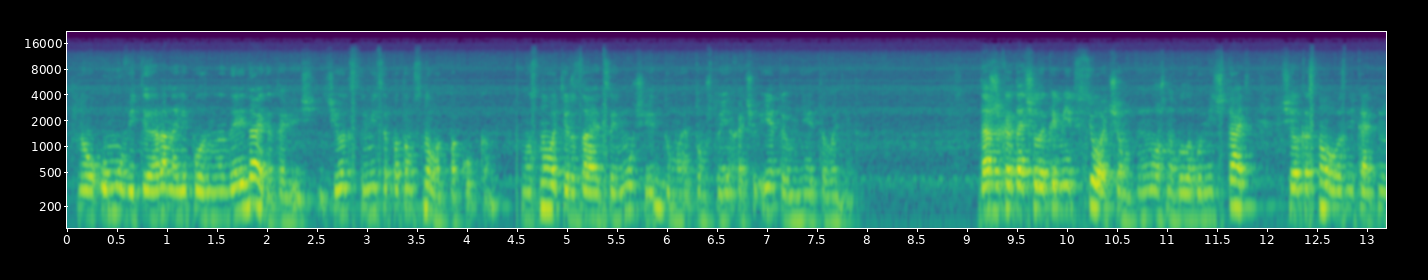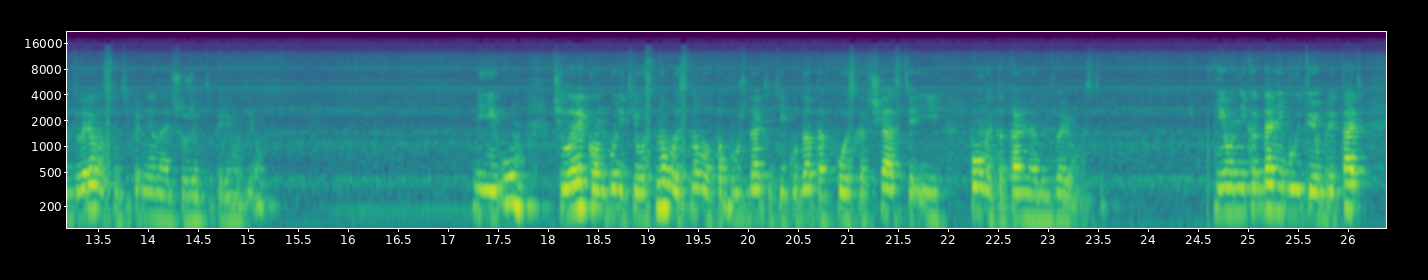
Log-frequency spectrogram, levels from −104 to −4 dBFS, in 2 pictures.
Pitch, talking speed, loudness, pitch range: 150 Hz, 190 wpm, -20 LUFS, 145-170 Hz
